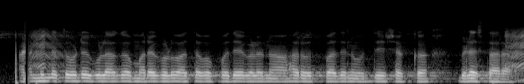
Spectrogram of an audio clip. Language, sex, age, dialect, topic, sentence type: Kannada, male, 18-24, Central, agriculture, statement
